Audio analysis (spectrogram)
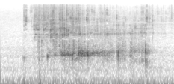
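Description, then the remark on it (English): Hot water pours steadily into a cup for about three seconds, the first of two pours in a game of guessing hot or cold by sound: a bright splashing stream with a faint rising tone as it fills, over a low background hum. No one speaks. “I'm going to scramble the two cups. All right. This is pour number one.”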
